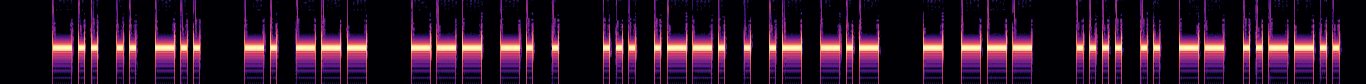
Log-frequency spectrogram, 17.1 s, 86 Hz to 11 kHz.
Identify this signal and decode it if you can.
Morse code, heard as a keyed tone, about 15 wpm, 700 Hz. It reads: DID NO ONE SPEAK TO HIM?
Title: Sentences from Top 1100 Words 15wpm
